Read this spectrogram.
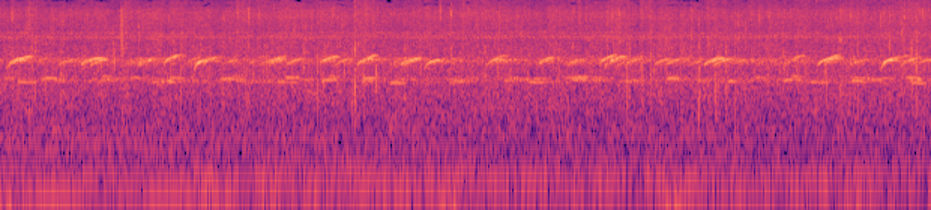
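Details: Several coqui frogs sing through a tropical rain shower on Hawaii's Big Island, each call a quick low note followed by a brighter rising whistle, repeated at an even pace against a constant wash of rain and a few drip taps.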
